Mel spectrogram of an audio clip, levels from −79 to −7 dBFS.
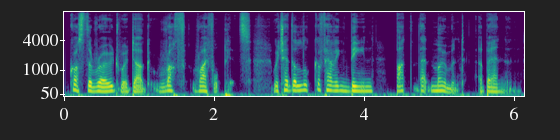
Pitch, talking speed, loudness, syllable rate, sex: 140 Hz, 185 wpm, -19 LUFS, 5.2 syllables/s, male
